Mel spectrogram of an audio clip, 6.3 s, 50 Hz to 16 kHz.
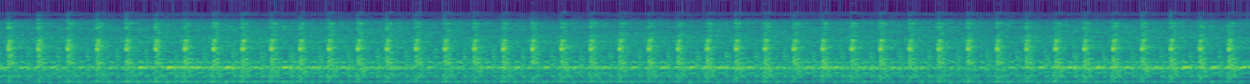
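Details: Subaru EJ204 engine at idle: sharp, regular metallic knock about three a second over the idle, a deep bottom-end rap; teardown found a spun connecting rod bearing on cylinder 1.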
